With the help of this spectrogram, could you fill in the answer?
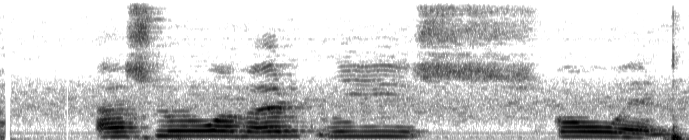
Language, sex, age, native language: Icelandic, male, 10, Icelandic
